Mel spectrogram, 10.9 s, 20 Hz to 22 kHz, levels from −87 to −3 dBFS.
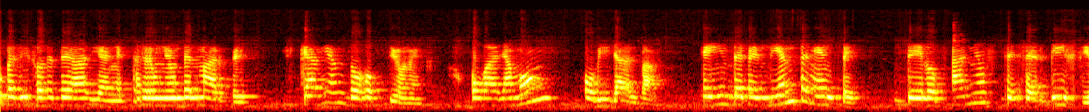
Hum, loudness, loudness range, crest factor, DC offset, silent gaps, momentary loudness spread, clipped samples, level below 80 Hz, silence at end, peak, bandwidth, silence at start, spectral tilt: none; -15 LUFS; 2 LU; 14 dB; under 0.1%; none; 9 LU; under 0.1%; -78 dBFS; 0 s; -2 dBFS; 7.8 kHz; 0 s; -2.5 dB/octave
